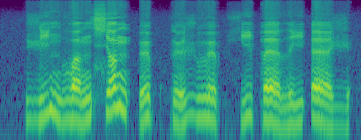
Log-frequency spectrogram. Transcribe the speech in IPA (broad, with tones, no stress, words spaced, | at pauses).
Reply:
ʒi˩˧˩ŋvɐ˨˩˦ŋɕɐ˧˥˧ŋ ʔø˩˧˩pkʏ˨˩˦ʒ βø˧˩p çi˩˧˩p ɛ˧˩ ði˨˩˦ʔɛ˧˩ʒ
